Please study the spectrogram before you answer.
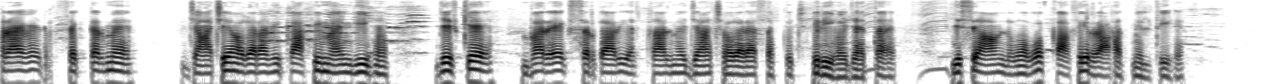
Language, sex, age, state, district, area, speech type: Urdu, male, 60+, Uttar Pradesh, Lucknow, urban, spontaneous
